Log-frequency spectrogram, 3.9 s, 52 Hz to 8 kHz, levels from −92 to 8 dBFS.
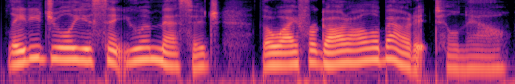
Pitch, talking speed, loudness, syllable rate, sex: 185 Hz, 215 wpm, -16 LUFS, 5.8 syllables/s, female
